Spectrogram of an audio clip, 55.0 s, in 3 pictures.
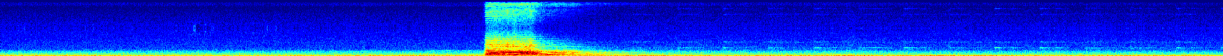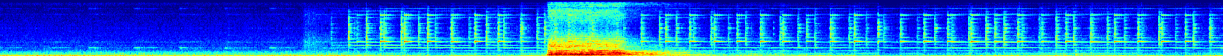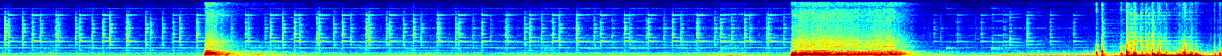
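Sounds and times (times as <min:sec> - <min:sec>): diesel locomotive rumbling: 0:00.0 - 0:55.0
air horn blasts: 0:07.3 - 0:09.5, 0:26.6 - 0:28.7, 0:39.7 - 0:40.8, 0:48.6 - 0:50.7.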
